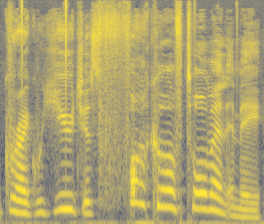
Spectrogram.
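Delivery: high, slow pleading to the fly; retold tearful plea. To the fly tormenting him, mock tearful plea. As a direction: near tears, begging. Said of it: "I was almost in tears at this point".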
